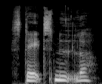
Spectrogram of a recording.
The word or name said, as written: statsmidler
